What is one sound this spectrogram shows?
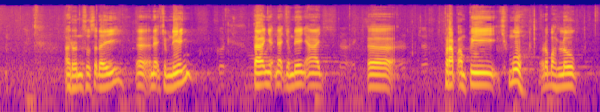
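An elderly man speaks calmly and clearly close by.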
